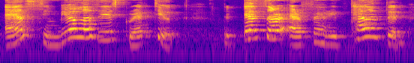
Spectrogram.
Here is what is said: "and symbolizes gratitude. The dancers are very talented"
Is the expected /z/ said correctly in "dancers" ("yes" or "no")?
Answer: no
